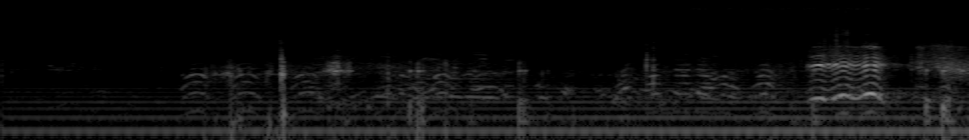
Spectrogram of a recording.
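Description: Faint distant voices of players calling out on the pitch over a steady hum, with one louder call about five seconds in.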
